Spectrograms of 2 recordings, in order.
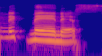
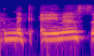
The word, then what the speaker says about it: McManus: So Girls Night gang, let's welcome Lily McManus. Did I say it right? – You nailed it. You make it sound like anus, like it's definitely McManus, but you're like McAnus, and I'm kind of all right with it.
